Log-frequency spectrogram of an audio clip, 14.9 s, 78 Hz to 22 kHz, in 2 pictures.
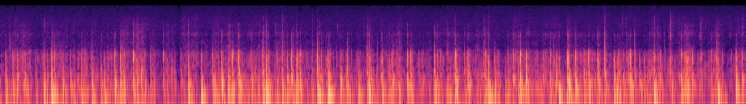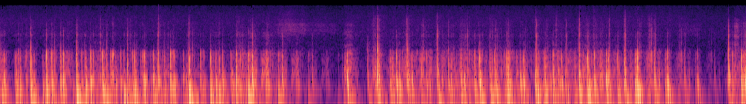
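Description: A large hollow cylinder of rolled cork sheet placed over the microphone is tapped and scratched with long acrylic nails. The result is a dense stream of fast, irregular, dull and bassy taps with short scratchy strokes and almost no high-end brightness. The sound drops out briefly around the 11-second mark before continuing.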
